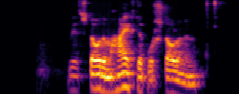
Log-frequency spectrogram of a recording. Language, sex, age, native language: Icelandic, male, 40-49, Dutch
